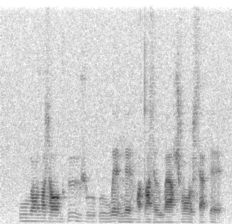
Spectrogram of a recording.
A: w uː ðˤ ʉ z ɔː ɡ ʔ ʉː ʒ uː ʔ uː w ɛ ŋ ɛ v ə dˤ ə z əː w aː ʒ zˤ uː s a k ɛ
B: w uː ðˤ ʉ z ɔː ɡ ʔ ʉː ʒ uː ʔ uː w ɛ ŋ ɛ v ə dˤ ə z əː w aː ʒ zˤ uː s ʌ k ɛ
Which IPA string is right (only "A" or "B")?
A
